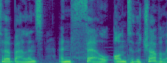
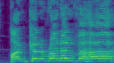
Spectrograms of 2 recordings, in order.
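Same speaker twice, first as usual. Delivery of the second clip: put-on very high-pitched, shrill shout; 14 semitones higher, 4 dB louder than usual. Recounting calling out while no one came to help, retelling a shout. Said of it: "I'm shouting".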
